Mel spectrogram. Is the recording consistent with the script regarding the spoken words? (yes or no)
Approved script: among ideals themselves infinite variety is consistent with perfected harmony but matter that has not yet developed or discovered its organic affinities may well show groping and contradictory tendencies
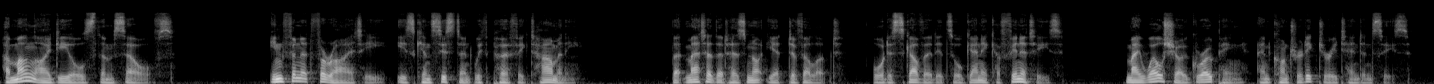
no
